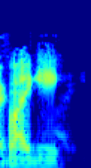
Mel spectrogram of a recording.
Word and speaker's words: Feige: Oh, Kevin Feige? – Yeah. – Okay. – Feige.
